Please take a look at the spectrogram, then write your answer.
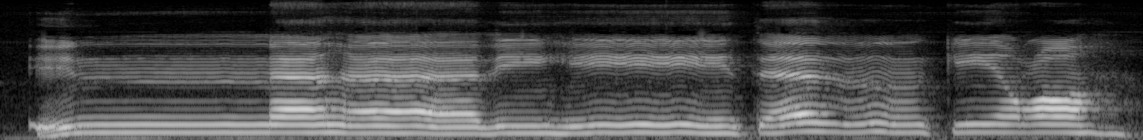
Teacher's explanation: نون مشدد پر غنہ کریں گے، ہا کے اوپر کھڑا زبر ہے، ایک الف کی مقدار کھینچ کر پڑھتے ہیں۔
